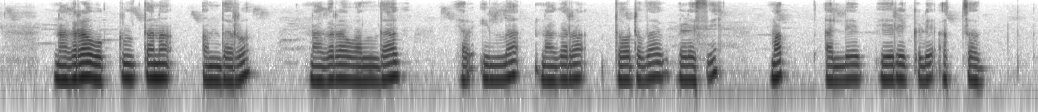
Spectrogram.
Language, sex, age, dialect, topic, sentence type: Kannada, male, 25-30, Northeastern, agriculture, statement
